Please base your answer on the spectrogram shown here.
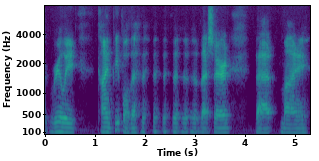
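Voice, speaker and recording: A young man hosts a casual solo livestream, reading viewer questions in a lowish, creaky voice. He stutters heavily, with many sound repetitions and blocks, and breaks into soft laughter.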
